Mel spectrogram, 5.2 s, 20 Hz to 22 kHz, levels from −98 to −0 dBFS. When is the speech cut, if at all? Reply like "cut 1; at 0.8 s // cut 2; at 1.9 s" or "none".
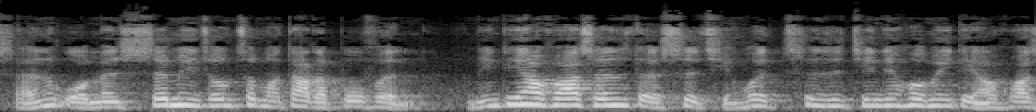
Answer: none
